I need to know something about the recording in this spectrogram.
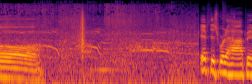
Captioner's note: groans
